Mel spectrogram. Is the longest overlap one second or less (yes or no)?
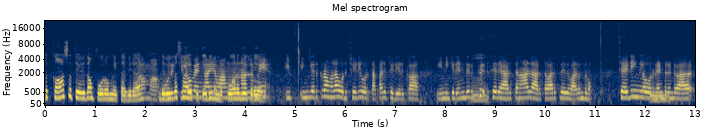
no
